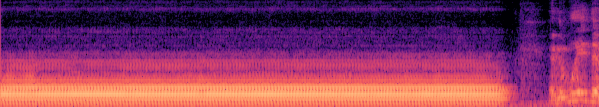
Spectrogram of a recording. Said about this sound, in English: it produces a pretty nice muffled low C sharp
